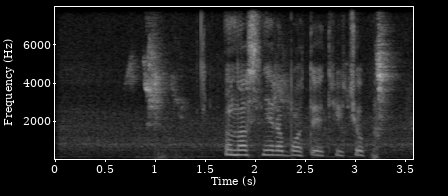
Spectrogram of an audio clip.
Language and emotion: Russian, neutral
